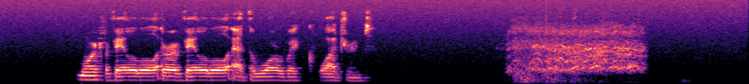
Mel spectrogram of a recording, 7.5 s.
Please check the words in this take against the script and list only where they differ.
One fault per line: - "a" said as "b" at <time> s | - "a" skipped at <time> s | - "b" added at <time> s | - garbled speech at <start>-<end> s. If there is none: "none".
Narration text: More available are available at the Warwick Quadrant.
none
